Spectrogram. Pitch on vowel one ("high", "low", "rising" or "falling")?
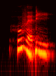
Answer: rising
